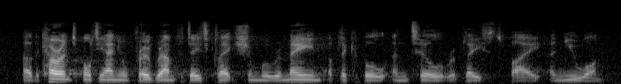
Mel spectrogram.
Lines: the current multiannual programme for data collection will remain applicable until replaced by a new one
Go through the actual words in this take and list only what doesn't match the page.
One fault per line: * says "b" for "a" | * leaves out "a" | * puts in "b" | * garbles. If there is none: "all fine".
all fine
